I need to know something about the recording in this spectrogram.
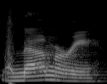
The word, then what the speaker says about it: memory: Let's review memory. Memory. Well, it's that middle sound. But again, same as before, you will commonly hear this as three sounds, but the middle sound is the schwah.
